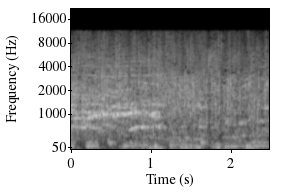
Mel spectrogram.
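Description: A crowd applauds steadily, cheering on the contestants of a quiz show, a dense wash of clapping hands that stays loud and even throughout, with a faint murmur of voices underneath.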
